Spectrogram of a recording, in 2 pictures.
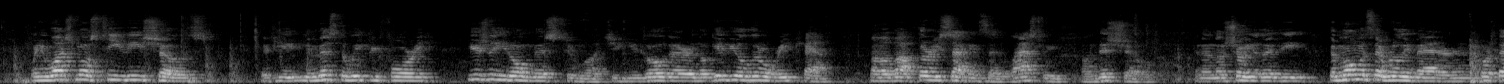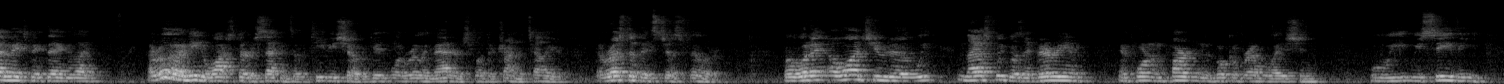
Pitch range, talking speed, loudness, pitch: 145-185 Hz, 225 wpm, -24 LUFS, 165 Hz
